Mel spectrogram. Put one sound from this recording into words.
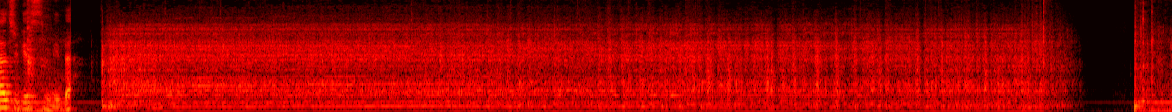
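A blender whirs steadily as it chops leaves.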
